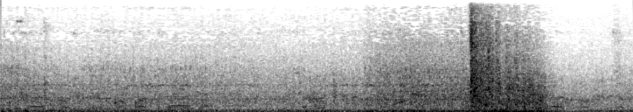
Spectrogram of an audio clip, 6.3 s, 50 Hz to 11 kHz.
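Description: Artillery fire from the Steel Division 2 war game rumbles continuously as dense low booms and distant battle noise, with a sharper blast swelling about two-thirds of the way through.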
